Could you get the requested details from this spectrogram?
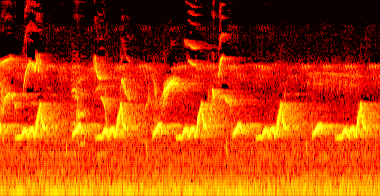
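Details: An Eastern whip-poor-will whistles about five rising, three-part phrases at night, one each second, while other birds add scattered high chirps and sweeping notes over the top.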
